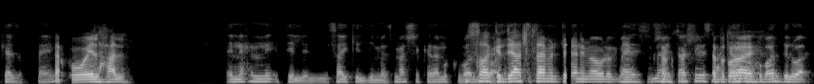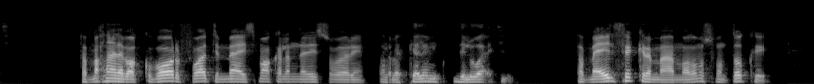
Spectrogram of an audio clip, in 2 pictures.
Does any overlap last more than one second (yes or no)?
yes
